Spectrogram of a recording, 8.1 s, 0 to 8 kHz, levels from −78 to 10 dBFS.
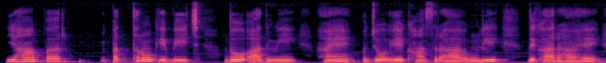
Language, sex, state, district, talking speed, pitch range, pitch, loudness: Hindi, female, Uttar Pradesh, Lalitpur, 120 wpm, 200-220 Hz, 210 Hz, -14 LUFS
